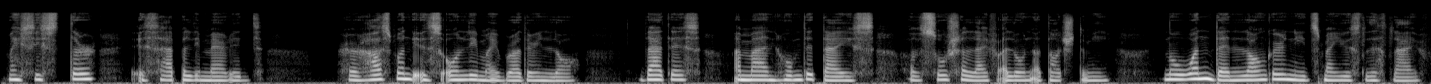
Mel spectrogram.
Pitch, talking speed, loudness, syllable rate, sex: 200 Hz, 145 wpm, -16 LUFS, 4.5 syllables/s, female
